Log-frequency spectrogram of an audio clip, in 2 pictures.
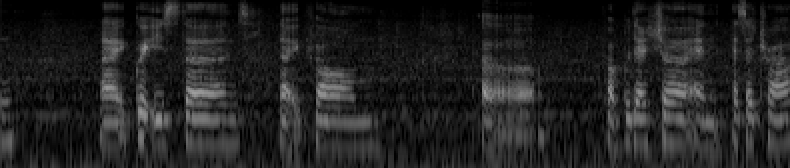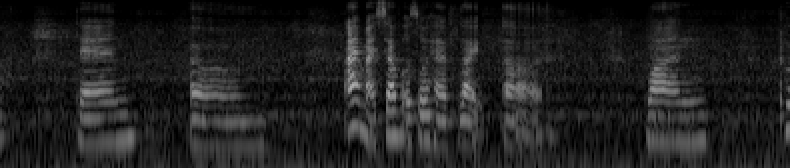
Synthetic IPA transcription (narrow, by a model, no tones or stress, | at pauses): laɪk̚ɡ̥ɹeʔĩstəns | laɪk̚fɹɔ̃m | ʌ̰ | fɹɔ̃mpɹutɛ̃nʃəlɛ̰̃nɛsɛtʰɹa | d̥ɛn | ʌm | ʔaɪmaɪsɛlfɔlsoɦɛvlaɪk̚ʔʌ̰ | wãn | pʰu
